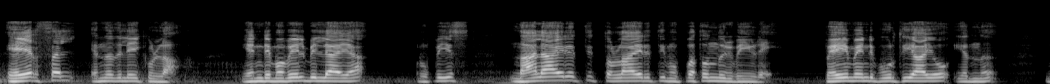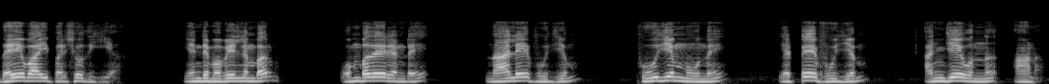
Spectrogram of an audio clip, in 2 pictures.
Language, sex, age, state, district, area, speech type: Malayalam, male, 45-60, Kerala, Kollam, rural, read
